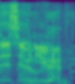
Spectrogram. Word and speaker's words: Zissou: I think it's pronounced Zissou.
